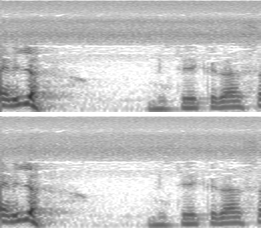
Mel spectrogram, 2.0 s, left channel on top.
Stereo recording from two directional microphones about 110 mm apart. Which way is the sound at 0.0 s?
20° right (ahead or behind).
